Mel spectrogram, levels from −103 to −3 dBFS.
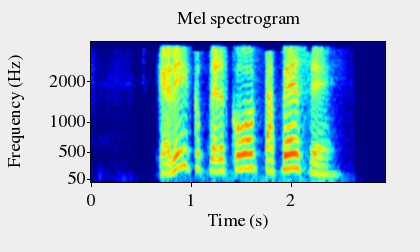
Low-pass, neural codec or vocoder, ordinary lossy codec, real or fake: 3.6 kHz; codec, 16 kHz in and 24 kHz out, 0.4 kbps, LongCat-Audio-Codec, fine tuned four codebook decoder; MP3, 32 kbps; fake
